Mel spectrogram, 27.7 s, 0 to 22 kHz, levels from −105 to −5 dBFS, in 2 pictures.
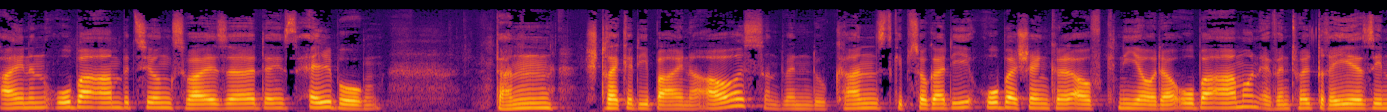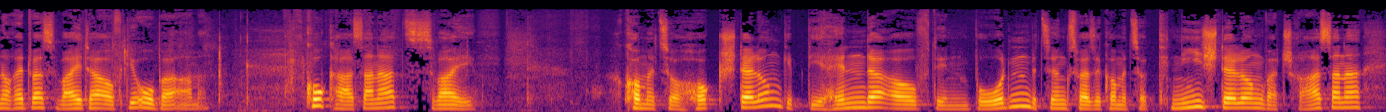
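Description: No technical faults can be heard anywhere in the recording; the signal stays steady and intact throughout.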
